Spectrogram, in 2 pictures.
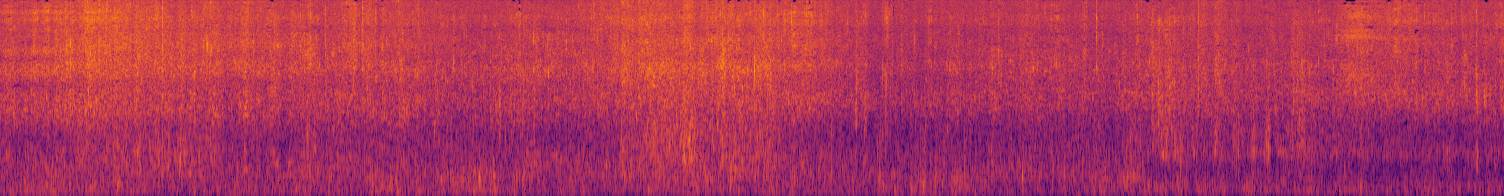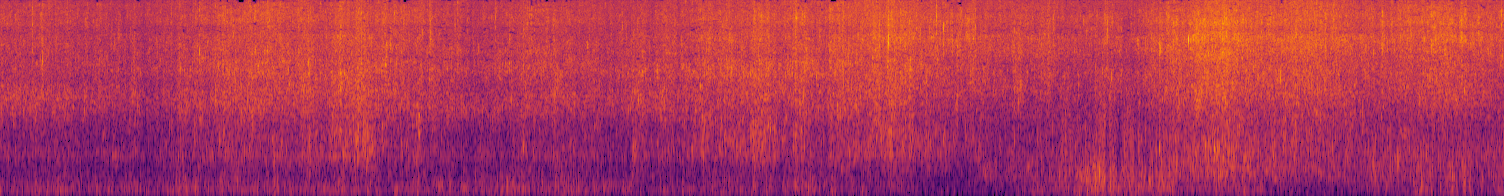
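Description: Small waves lapping and washing against shoreline rocks, swelling every few seconds, with wind on the microphone.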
